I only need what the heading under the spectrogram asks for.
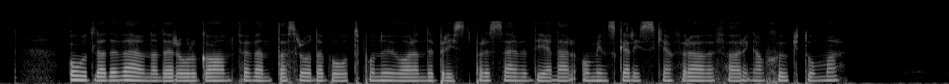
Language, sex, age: Swedish, female, 19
